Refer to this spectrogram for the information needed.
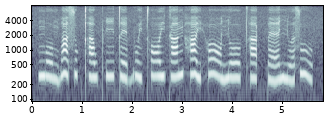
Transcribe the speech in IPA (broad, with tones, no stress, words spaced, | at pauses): ŋoː˧˩ŋba˥˨ su˧˥k̚t̪ʰa˧wpʰiː˧ t̪e˧˩ bu˧˩jt̪ʰɔː˧j ka˧˥ŋ ha˥˨jhɔː˥˨ɲoː˧ t̪ʰa˧k̚pɛː˩˧ ɲu˩˧ə̯su˥˨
